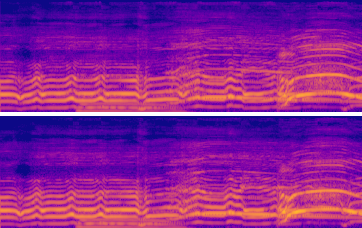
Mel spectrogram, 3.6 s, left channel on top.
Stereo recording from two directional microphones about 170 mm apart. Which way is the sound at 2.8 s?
70° right (ahead or behind).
